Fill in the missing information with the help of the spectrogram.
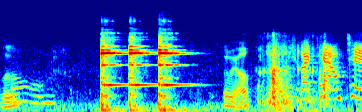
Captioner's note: hammer clanging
